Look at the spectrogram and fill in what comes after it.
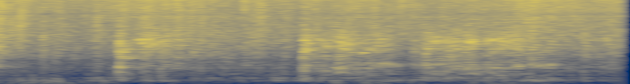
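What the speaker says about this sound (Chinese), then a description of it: "我们再把排骨放进来爆香哈。" Blanched pork ribs stir-fry in a hot wok with a loud, continuous sizzle close by. A few sharp scraping and tossing hits from the spatula break through at intervals.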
